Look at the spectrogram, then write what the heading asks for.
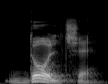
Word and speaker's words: dolce: The vowel O could be open, olio, olio, or closed, dolce, dolce.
